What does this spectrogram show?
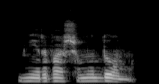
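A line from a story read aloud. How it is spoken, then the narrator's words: Mutter. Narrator (Russian): пробормотал я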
